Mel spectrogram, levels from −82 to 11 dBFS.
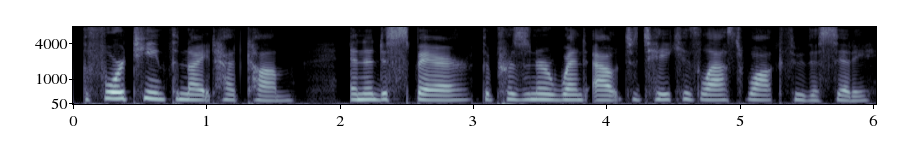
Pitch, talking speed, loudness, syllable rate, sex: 200 Hz, 200 wpm, -21 LUFS, 4.7 syllables/s, female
